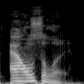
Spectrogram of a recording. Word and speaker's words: Alzolay: Am I saying it right? Alave? – Adbert Alzolay. – Alzolay. There's an L in the front there.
